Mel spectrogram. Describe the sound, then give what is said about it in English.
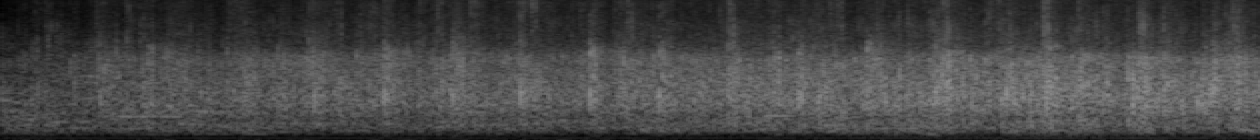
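A crowd of people claps steadily, a dense wash of many hands with rhythmic accents, growing slightly louder toward the end. No one speaks over it. “For some of you, it's hard to clap to this, but I said it earlier, and I'm going to ask it again.”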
